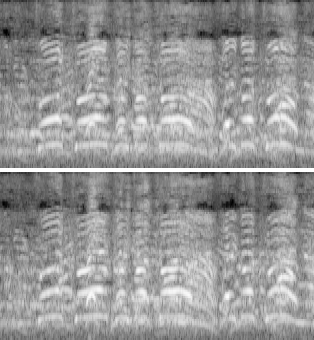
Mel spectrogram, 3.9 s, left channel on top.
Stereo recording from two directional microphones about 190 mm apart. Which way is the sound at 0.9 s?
15° left (ahead or behind).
